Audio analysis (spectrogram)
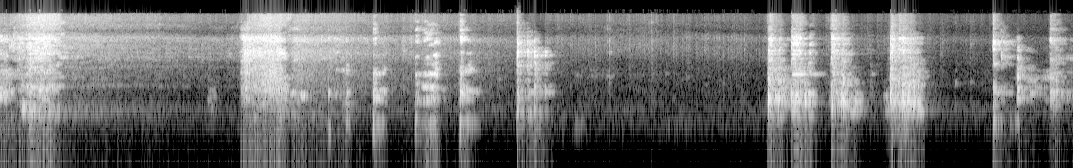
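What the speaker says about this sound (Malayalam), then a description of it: "ഇനി നമുക്കിത് കറിയിലേക്ക് എടുത്തൊഴിക്കാം നമുക്കിത് ഇതിലേക്ക് ഒഴിക്കാം" Hot fried tempering poured into a pot of Kerala-style onion sambar made with roasted ground coconut, giving bursts of loud sizzling and hissing in several separate pours, with spoon and pot clatter between them.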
